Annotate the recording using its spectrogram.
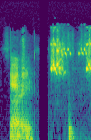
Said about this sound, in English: I love how the cricket sounds like a squeaky bike wheel. It sounds like a bird. Those are crickets.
